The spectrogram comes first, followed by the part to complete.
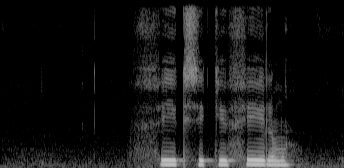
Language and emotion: Russian, sad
